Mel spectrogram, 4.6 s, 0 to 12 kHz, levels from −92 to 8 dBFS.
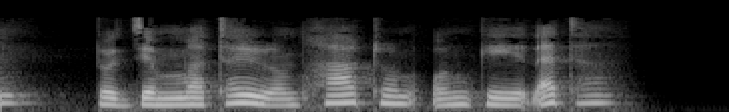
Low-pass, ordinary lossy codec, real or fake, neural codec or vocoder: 7.2 kHz; MP3, 32 kbps; fake; codec, 16 kHz, about 1 kbps, DyCAST, with the encoder's durations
